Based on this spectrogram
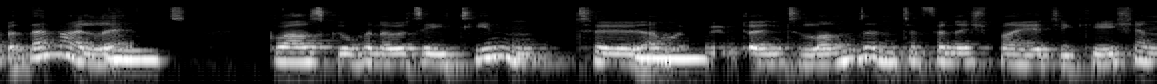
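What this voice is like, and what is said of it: Softened, slightly posh Scottish accent. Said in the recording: “I've retained any Scottish accent ... I can hear it as clear as day ... it is a bit posh and no one can place it”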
